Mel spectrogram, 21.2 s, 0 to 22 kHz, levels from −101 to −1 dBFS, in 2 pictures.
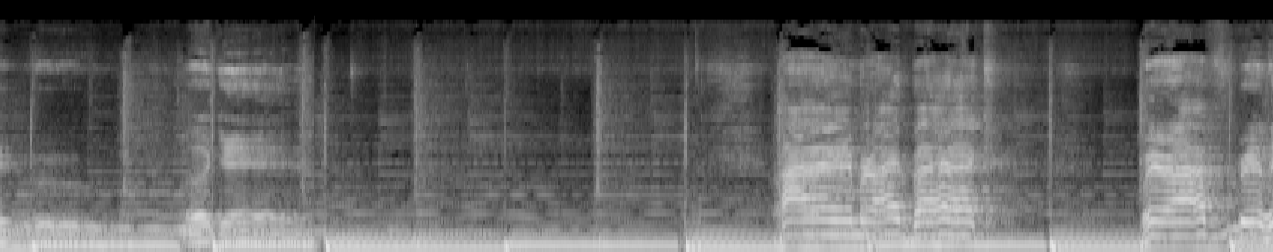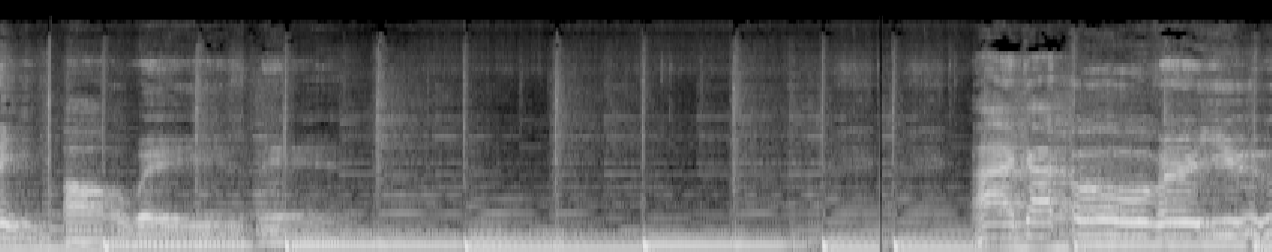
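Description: The audio has three CD skips: brief ticks at 2.61 s and 11.02 s and a longer dropout from 17.93 to 17.95 s, each jumping the sound to a different point. The laser lost its track and landed on another turn of the spiral. On a waveform, each skip is a near-silent gap with an abrupt discontinuity. On a spectrogram, it is a thin vertical broadband line.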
